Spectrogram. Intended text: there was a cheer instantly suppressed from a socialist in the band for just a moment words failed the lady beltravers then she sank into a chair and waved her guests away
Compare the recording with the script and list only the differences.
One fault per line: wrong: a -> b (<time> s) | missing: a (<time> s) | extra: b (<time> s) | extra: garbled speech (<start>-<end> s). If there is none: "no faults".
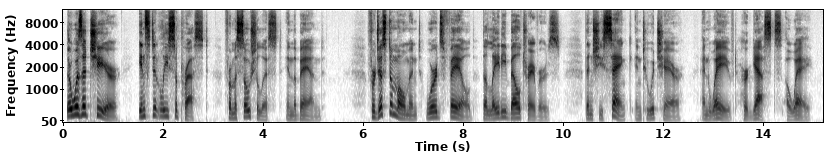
no faults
